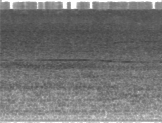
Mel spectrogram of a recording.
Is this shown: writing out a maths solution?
no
